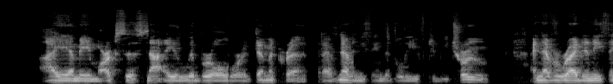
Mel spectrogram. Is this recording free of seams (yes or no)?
no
